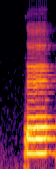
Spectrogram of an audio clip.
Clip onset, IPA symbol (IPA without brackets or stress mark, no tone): ɾ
